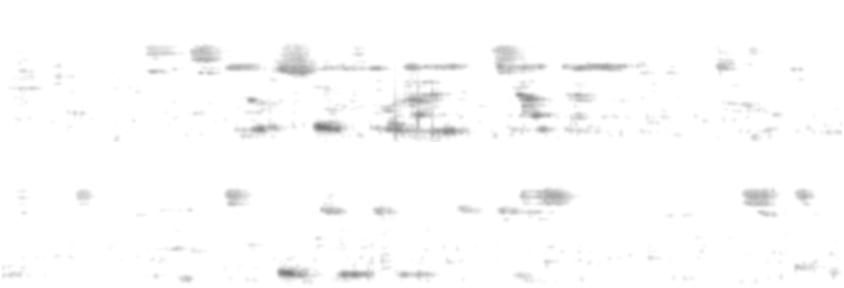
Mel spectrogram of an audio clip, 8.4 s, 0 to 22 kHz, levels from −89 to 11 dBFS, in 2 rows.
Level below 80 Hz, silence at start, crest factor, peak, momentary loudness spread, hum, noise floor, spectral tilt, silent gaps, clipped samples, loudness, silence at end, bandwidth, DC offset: under -90 dBFS; 0.1 s; 22 dB; -32 dBFS; 20 LU; none; -81 dBFS; -1.5 dB/octave; 0.51-0.55 s, 5.26-5.31 s, 5.50-5.55 s; under 0.1%; -50 LUFS; 0.15 s; 9.4 kHz; under 0.1%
